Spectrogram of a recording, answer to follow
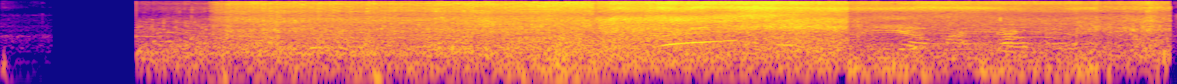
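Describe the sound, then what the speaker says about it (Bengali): Large sea waves roll in on the beach at Cox's Bazar in a steady, loud roar, while a strong sea wind buffets the microphone throughout. "এখানে আসলে সাগরের বড় বড় ঢেউ আর সাগরের হাওয়া মন উতাল পাতাল করে দেয়"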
